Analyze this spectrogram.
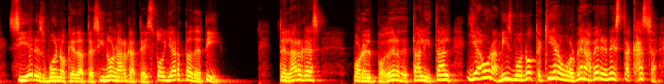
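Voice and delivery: loud, rising banishing command; mother standing firm commanding the spirit to leave, loud and rising; commanding exorcism. A narrator's reading. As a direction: cast the spirit out with full authority. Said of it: "Se para en medio de la habitación y dice".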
